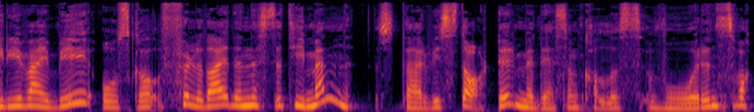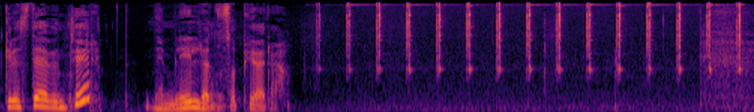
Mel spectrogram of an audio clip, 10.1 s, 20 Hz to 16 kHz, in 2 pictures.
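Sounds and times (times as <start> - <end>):
speech: 0.0 - 7.1
clock ticking: 7.1 - 10.0.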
